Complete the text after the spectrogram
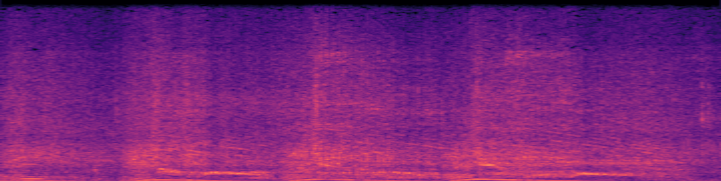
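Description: A car engine revs up and down loudly in bursts.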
